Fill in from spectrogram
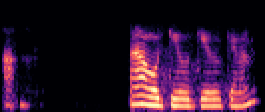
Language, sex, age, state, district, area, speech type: Tamil, female, 18-30, Tamil Nadu, Thanjavur, rural, conversation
